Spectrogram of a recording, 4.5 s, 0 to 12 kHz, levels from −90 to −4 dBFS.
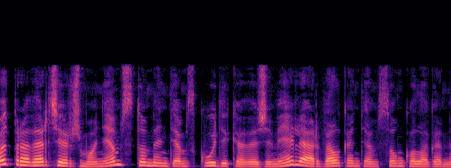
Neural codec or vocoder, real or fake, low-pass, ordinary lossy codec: none; real; 7.2 kHz; AAC, 48 kbps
